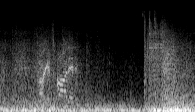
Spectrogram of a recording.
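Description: A loud explosion booms close by.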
